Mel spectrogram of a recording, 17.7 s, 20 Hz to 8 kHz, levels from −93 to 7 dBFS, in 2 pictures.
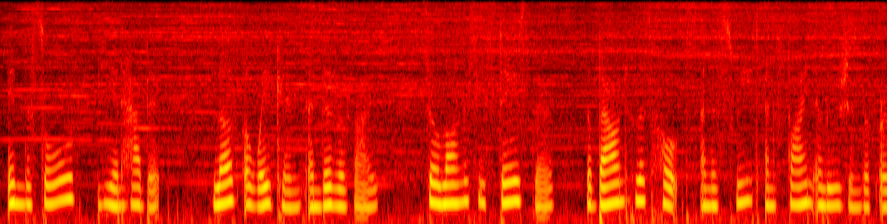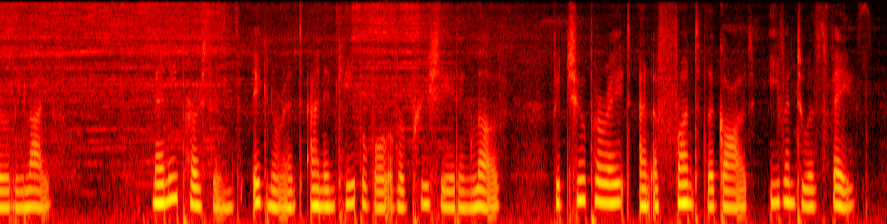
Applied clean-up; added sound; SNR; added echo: none; Sawing; 19 dB; none.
